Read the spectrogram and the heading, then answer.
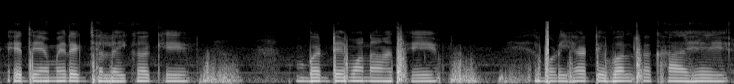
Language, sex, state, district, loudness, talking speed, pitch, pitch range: Chhattisgarhi, male, Chhattisgarh, Raigarh, -19 LUFS, 115 wpm, 155 Hz, 150-160 Hz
